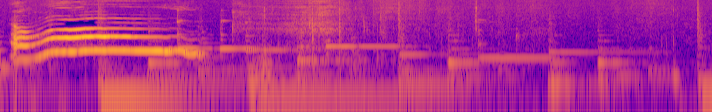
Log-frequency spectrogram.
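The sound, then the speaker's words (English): A wolf pack howls: a long, rising howl opens, followed by further sustained, wavering howls at shifting pitches that overlap and fade. “The rest of the pack gave an interesting howl, probably to say farewell.”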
